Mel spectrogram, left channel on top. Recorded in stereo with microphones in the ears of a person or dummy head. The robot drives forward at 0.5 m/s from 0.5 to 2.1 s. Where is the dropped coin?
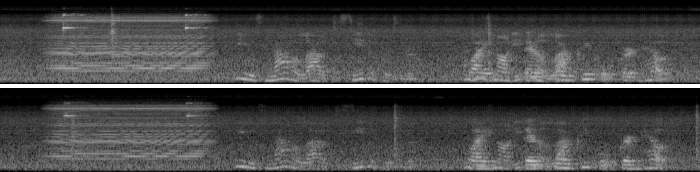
65° left (ahead or behind), 2.5 m; by 2.1 s 55° left (ahead or behind), 2.5 m.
